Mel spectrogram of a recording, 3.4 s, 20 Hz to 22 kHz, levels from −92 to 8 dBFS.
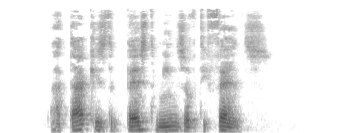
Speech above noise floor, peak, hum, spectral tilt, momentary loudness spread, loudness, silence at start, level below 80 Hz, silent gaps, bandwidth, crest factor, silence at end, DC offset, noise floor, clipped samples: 57 dB; -12 dBFS; none; -4.5 dB/octave; 15 LU; -33 LUFS; 0.5 s; -70 dBFS; none; 17 kHz; 22 dB; 0.75 s; under 0.1%; -90 dBFS; under 0.1%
